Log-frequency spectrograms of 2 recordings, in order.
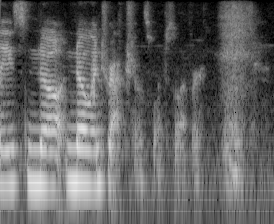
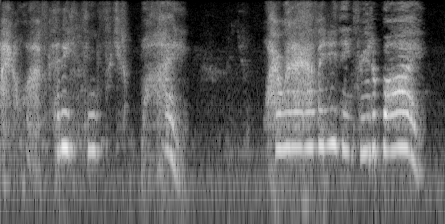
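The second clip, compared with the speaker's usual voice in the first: high, unvoiced yell-whisper. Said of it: "yell whispering at you".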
